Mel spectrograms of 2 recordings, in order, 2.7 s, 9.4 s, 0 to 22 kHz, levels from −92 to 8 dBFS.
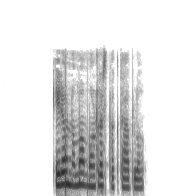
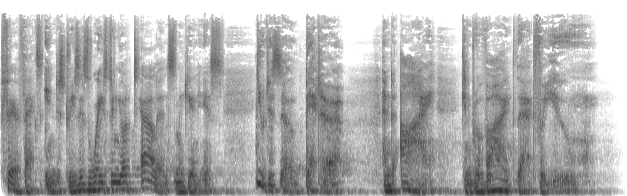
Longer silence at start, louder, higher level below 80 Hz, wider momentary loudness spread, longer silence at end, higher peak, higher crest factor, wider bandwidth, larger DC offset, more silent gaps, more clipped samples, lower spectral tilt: first, 0.8 s vs 0 s; about the same, -19 LUFS vs -20 LUFS; second, -58 dBFS vs -42 dBFS; about the same, 11 LU vs 11 LU; about the same, 0.6 s vs 0.5 s; about the same, -2 dBFS vs -4 dBFS; about the same, 18 dB vs 16 dB; second, 8 kHz vs 16.5 kHz; neither; neither; neither; about the same, -5.5 dB/octave vs -4.5 dB/octave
